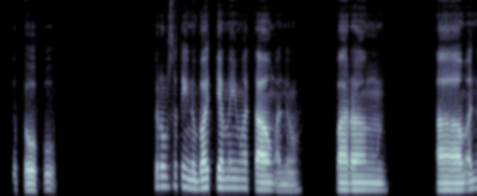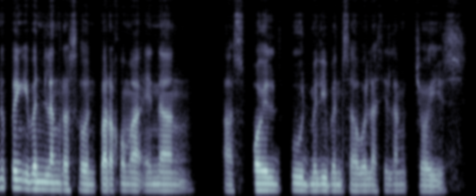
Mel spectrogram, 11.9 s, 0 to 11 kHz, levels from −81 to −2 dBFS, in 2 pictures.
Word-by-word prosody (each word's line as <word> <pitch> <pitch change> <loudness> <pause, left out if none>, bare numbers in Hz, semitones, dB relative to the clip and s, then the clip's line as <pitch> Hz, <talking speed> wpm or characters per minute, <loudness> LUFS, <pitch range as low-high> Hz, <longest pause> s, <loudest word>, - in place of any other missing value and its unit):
Totoo 110 -1 0
po. 125 -3 -8 1.2
Pero 170 0 -2
sa 175 - -8
tingin 160 -5 -1
mo 135 - -2
bakit 150 +1 +5
kaya 155 -2 +4
may 150 0 -2
mga 145 0 -5
taong 120 -3 +6
ano, 100 +1 -8 0.4
parang, 115 -1 +3 0.6
um, 115 0 +6
ano 140 +4 -1
pa 145 0 0
yung 145 - 0
iba 125 - +4
nilang 120 -2 0
rason 110 -1 -3
para 105 0 0
kumain 105 -1 -4
ng, 100 +1 -3 0.4
ah, 100 -1 -10
spoiled 105 0 0 0.2
food 110 -2 -3
maliban 105 -1 -3
sa 100 +1 -7
wala 100 0 -4
silang 100 +1 -12
choice? 90 -1 -8
110 Hz, 155 wpm, -24 LUFS, 100-120 Hz, 1.2 s, taong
